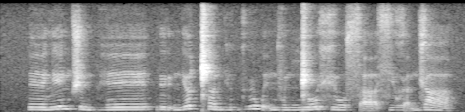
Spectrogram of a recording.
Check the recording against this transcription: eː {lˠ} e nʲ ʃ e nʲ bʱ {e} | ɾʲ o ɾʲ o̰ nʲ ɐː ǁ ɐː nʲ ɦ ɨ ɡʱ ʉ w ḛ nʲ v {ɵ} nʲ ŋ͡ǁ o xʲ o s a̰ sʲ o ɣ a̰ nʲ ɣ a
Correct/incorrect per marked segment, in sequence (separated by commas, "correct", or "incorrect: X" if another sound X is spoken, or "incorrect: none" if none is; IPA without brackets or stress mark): incorrect: lʲ, incorrect: eː, correct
